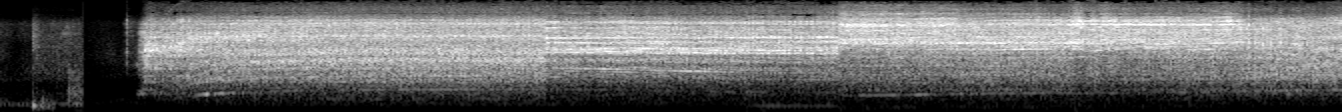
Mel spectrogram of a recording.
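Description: An angle grinder whines loudly, grinding metal.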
